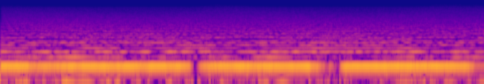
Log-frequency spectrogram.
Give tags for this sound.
ensoniq; saw; unisono; vfx

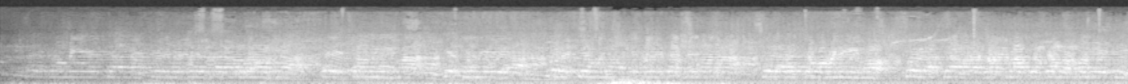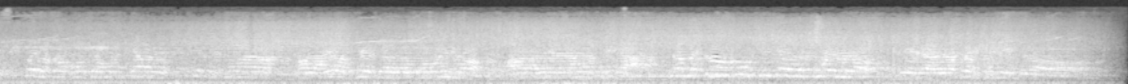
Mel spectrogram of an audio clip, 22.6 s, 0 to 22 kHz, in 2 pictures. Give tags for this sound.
broadcasting; car; field; race; recording; zoomh4

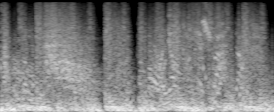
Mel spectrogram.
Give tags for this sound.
Crunchy; Distorted; Lofi; Odd

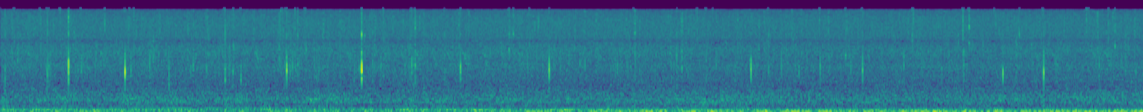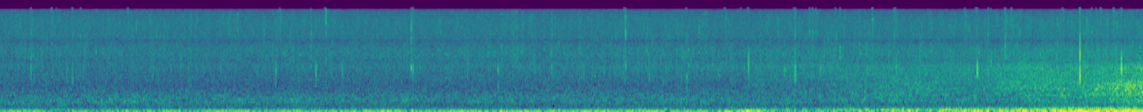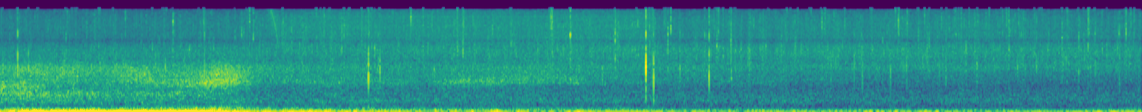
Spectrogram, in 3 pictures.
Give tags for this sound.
binaural; car; field-recording; forest; rain

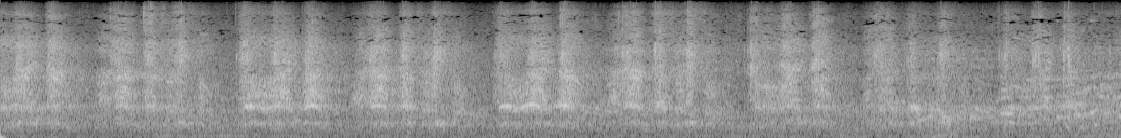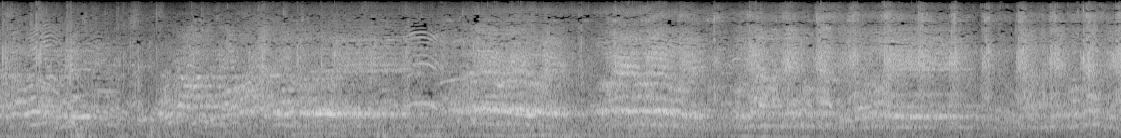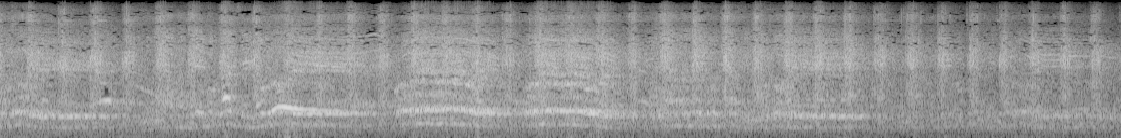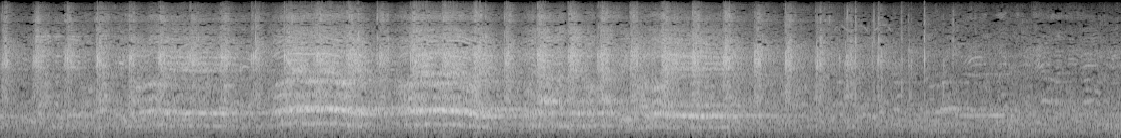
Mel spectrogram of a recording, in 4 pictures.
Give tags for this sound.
field-recording; slogan; shouting; people; spanish; protest; demonstration

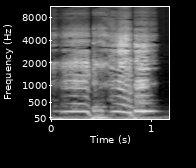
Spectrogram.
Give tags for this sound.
daxophone; friction; idiophone; instrument; wood

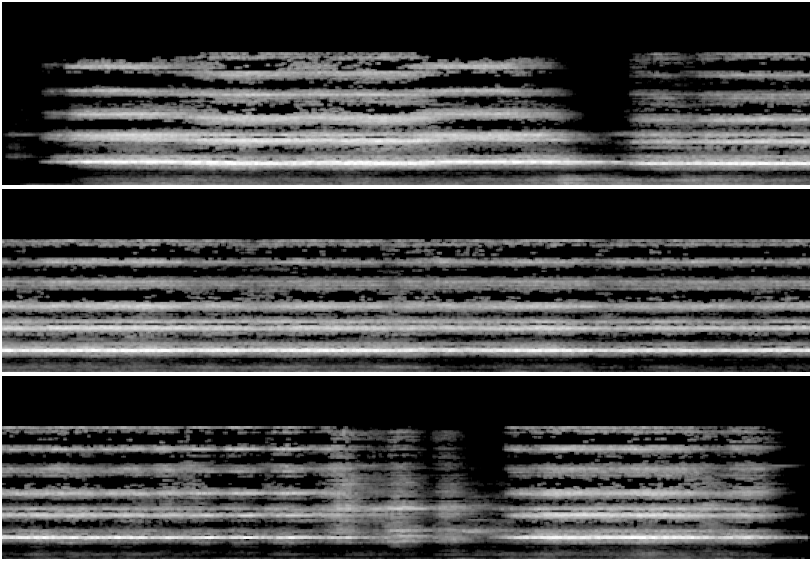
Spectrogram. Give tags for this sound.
Alien; Creak; Eerie; Effect; Metal; Sci-Fi; Squealing; Stress

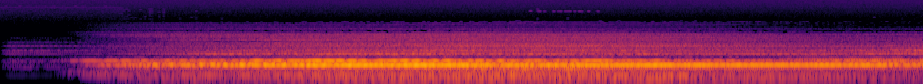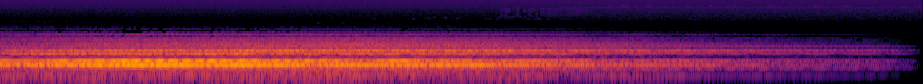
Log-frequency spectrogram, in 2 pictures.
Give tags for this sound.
artificial; drone; multisample; pad; soundscape; space

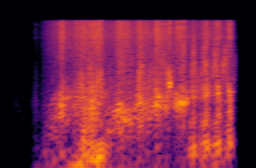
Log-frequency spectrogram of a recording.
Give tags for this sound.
drone; engine; factory; futuristic; industrial; machine; machinery; mechanical; motor; noise; robot; robotic; sci-fi

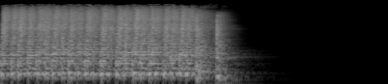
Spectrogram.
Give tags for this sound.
Bassdrum; Livedrums; Normal; Snare; Tom; Wirbeler

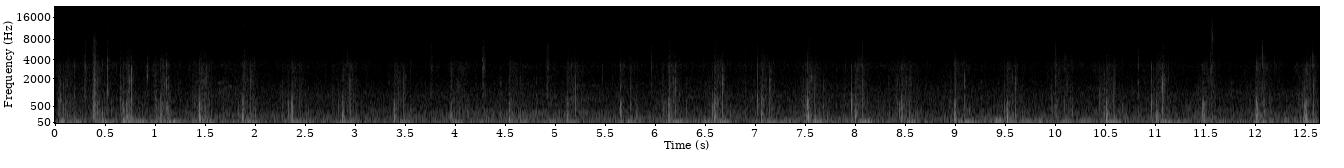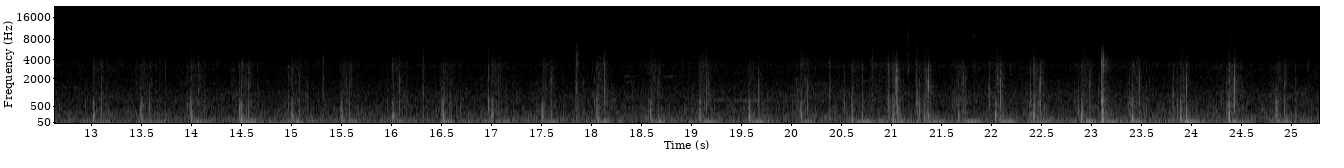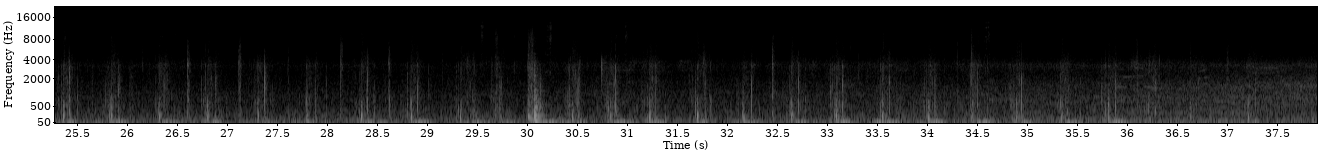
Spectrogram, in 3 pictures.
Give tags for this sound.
city; foley; footsteps; man; shoes; sidewalk

